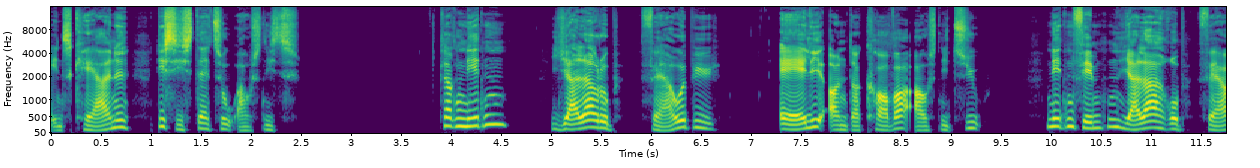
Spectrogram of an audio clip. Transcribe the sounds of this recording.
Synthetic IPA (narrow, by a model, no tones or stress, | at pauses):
enskʰæɐnə | d̥esisd̥əæt͡sʰo̝̰ːʔɑ̈ʊsnid̥ | kʰlɒ̽ɡ̥n̩ne̝d̥n̩ | jælaʁob̥ | fæɐʊəb̥y̰ː | æliʔɒnd̥ɐkʰɒʋɐʔɑ̈ʊsnid̥syʊ̰ | ne̝d̥n̩femd̥n̩jælɐʁob̥fæɐ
